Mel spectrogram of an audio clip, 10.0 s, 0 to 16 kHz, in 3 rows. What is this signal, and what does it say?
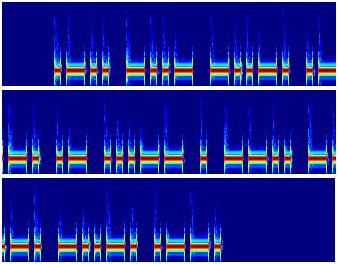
Morse code, heard as a keyed tone, about 21 wpm, 700 Hz. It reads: LX/PA3EZC/P
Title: Difficult Call Signs 20wpm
